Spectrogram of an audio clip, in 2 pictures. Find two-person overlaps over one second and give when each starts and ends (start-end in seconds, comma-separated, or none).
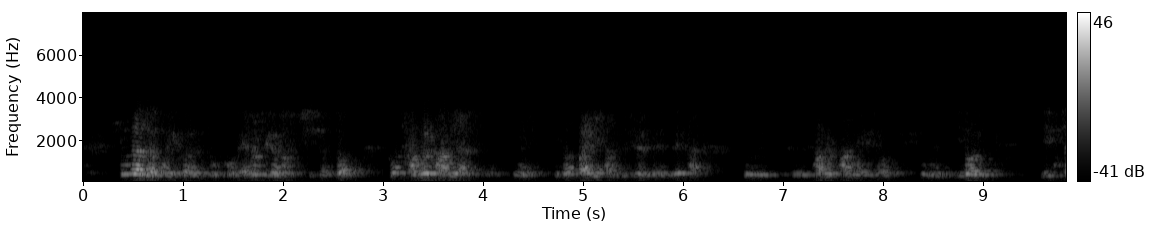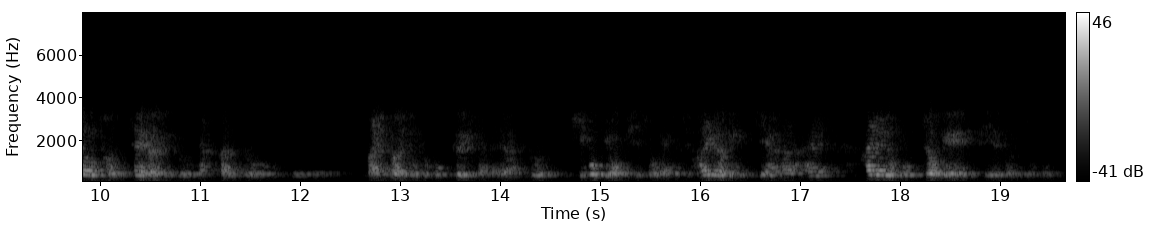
none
